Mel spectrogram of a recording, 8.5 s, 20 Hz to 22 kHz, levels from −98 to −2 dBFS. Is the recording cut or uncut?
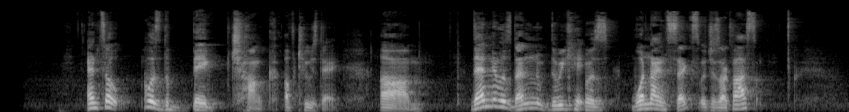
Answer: cut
